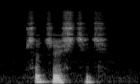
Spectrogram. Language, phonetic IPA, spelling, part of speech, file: Polish, [pʃɛˈt͡ʃɨɕt͡ɕit͡ɕ], przeczyścić, verb, LL-Q809 (pol)-przeczyścić.wav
